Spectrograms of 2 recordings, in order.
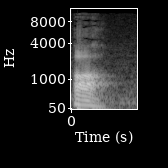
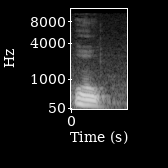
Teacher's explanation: Широко открыв рот, мы говорим «а». Рот в трубочку «у».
